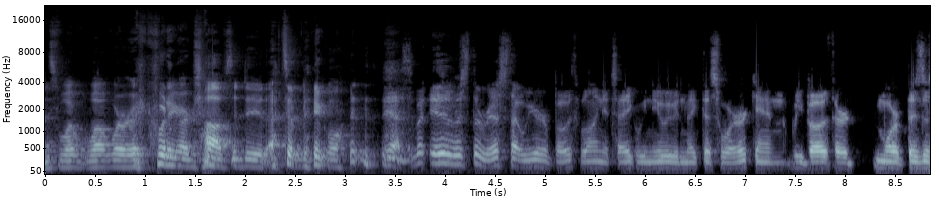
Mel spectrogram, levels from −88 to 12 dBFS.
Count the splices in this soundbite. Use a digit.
0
